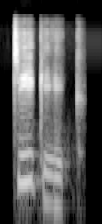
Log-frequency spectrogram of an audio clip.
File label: "teacake", Indian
